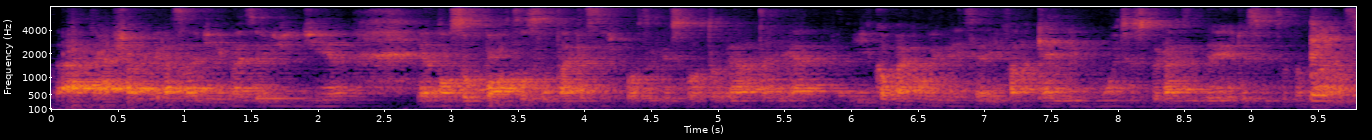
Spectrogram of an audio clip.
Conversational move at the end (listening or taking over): taking over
